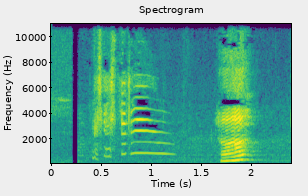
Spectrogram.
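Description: A tabby kitten meowing: a faint, short falling call about a second in, then a louder rising meow near the end.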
